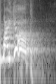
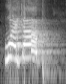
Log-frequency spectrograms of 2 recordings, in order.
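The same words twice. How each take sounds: First: High urgent shout, rising at the end; "Wake up!" called out rising. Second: High forceful shout, pushing harder; "Wake up!" shouted harder. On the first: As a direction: yell it to rouse a sleeper. Calling out to sinners, rising. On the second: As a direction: slam the "Wake up!" home. Repeated call, higher and louder. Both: Acted.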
